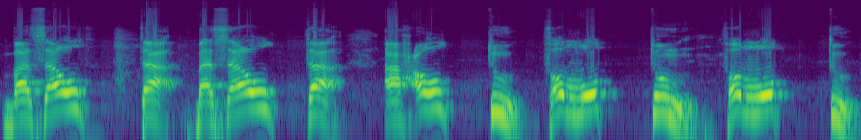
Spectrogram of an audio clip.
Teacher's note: ان تمام میں طوا پر رکنا ہے تو آواز کو موٹا بنانا ہے ، یعنی زبان کا درمیان اوپر کے تالو کو لپیٹ لے، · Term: ادغام ناقص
